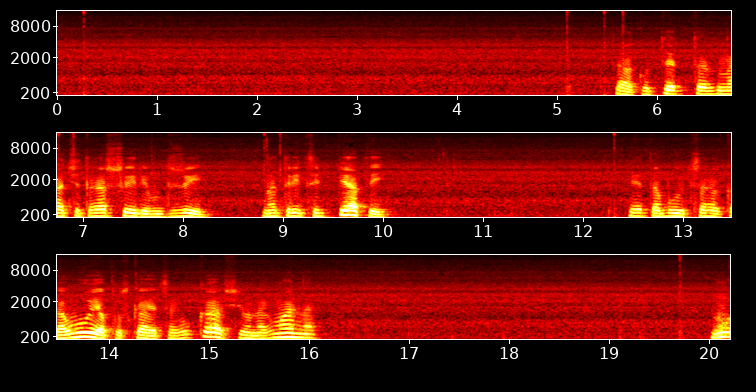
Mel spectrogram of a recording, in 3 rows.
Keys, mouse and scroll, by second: 0.4-5.1 drag, 5.5 click, 6.8 click, 7.6 g, 12.4-19.9 drag.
